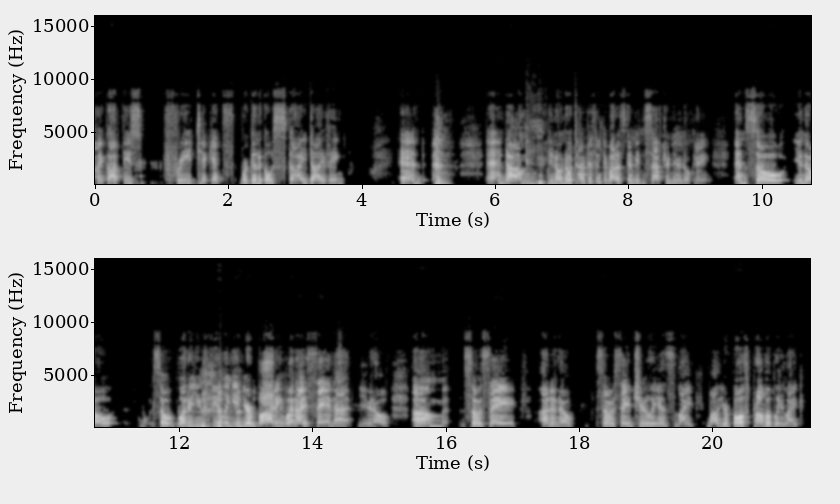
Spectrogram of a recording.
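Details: Adult woman speaking; typical speech.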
